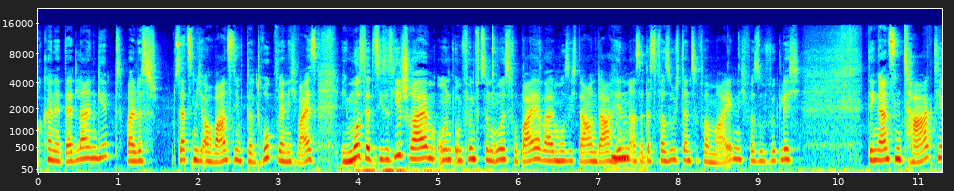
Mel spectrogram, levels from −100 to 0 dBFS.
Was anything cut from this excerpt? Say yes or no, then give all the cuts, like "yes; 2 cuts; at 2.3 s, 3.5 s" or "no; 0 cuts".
yes; 1 cut; at 6.4 s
